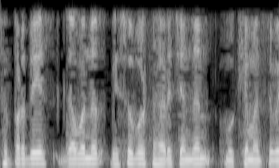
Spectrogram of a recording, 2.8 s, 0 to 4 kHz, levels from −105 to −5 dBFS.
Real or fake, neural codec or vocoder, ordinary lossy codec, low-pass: real; none; AAC, 24 kbps; 3.6 kHz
